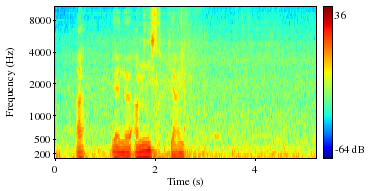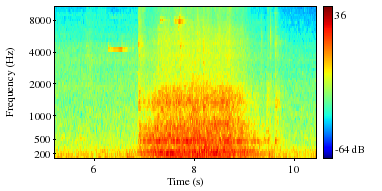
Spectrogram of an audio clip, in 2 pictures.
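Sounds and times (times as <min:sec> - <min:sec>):
speech: 0:00.4 - 0:02.8
parking gate opening with a mechanical hum: 0:06.6 - 0:09.9
car rolling through a parking gate: 0:06.8 - 0:10.0.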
